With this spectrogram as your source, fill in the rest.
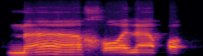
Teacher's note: Ma dibaca panjang dua harakat karena alif tidak boleh fathah. Setelahnya bukan hamzah atau sukun asli. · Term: mad asli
